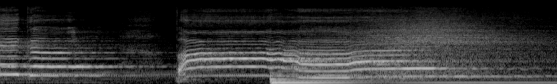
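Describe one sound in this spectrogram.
A woman sings into a microphone with feeling.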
